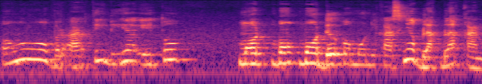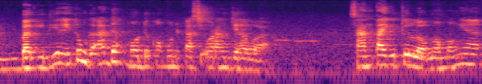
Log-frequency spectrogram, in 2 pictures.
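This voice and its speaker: A man preaching a sermon to the congregation, talking to them directly and acting out his inner thoughts in a quiet murmur. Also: on the high side, normal speed, a little hiss or hum. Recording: echoey hall with faint ambience.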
